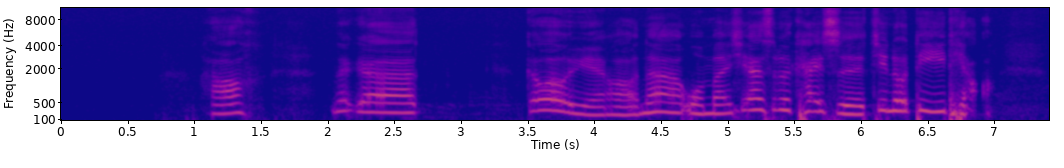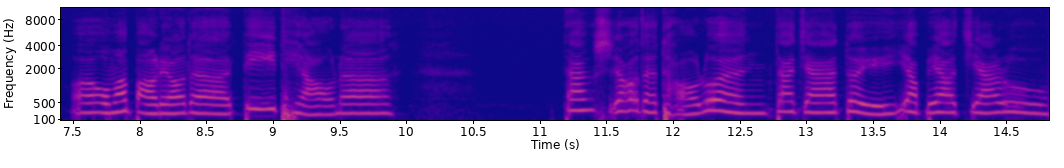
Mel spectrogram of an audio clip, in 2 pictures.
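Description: A woman speaks calmly through a microphone in a large room.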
